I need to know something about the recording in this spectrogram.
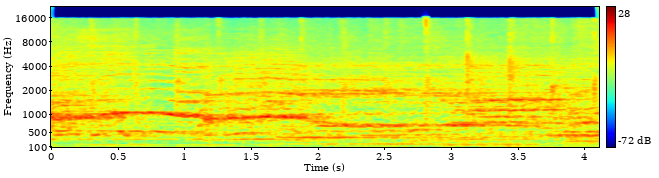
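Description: A church congregation singing a gospel praise song together, many voices at once, over sustained low bass notes.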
